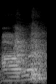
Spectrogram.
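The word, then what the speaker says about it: hour: हालांकि आपको देखने में लग रहा है ये कॉन्सोनेंट है, लेकिन ये दोनों साइलेंट है। इसको जब हम उच्चारण करेंगे ऑनेस्ट और आवर ही होगा, इसीलिए यहाँ पे हम लोग एन ही लगाएंगे।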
